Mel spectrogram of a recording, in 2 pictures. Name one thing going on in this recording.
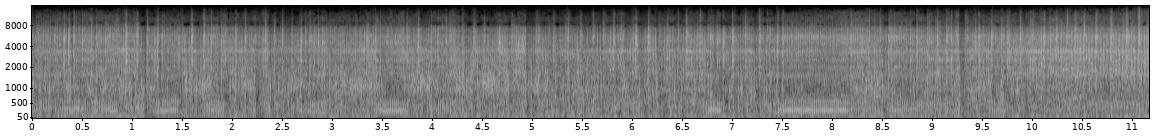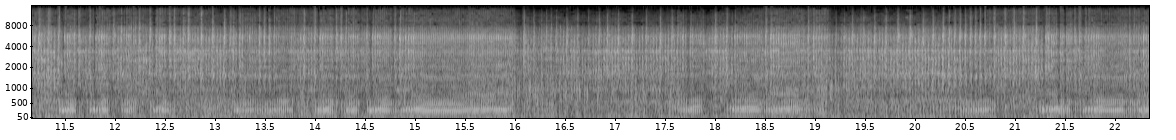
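A small motorbike engine drones and revs up and down close by.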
